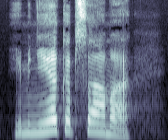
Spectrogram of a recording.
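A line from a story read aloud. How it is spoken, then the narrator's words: Squeak from behind. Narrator (Russian): пискнула из-за спины Секиль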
